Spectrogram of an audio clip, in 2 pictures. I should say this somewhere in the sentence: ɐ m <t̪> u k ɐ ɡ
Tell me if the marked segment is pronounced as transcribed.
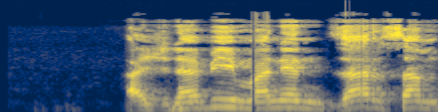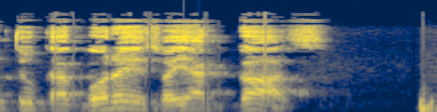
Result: yes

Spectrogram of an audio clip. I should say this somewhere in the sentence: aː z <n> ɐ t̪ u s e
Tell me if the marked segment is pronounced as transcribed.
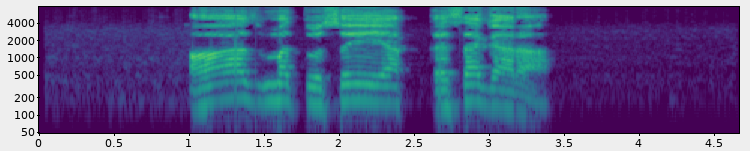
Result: no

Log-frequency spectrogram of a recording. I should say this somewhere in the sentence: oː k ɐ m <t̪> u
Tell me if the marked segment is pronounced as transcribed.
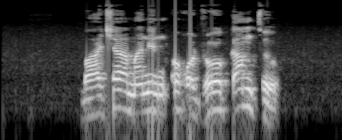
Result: no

